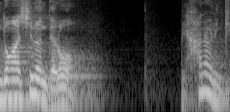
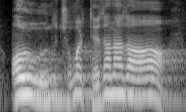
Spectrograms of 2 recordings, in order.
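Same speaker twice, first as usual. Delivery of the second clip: drawn-out, louder gushing praise; mock admiration; 2 semitones higher, 8 dB louder, slower than usual. Preacher imitates listener flattering a boaster, mock admiration. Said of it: "그 소리 듣고 싶어가지고".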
